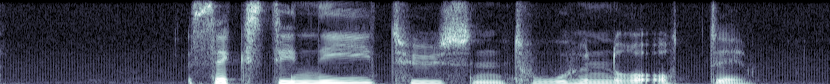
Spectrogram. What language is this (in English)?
Norwegian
